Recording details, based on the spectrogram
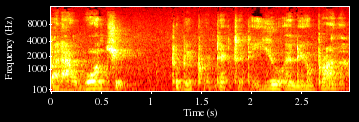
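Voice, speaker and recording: Audible room echo surrounds a man's voice. Light background noise can be heard as well. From Rwanda. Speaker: musician, genocide survivor; interview guest. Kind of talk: testimony. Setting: studio. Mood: earnest, reflective. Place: home room.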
